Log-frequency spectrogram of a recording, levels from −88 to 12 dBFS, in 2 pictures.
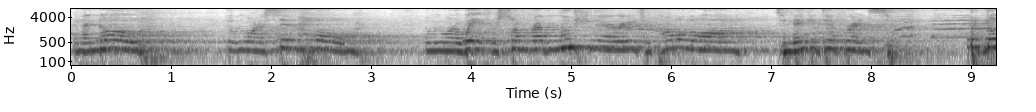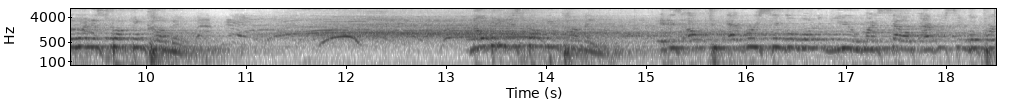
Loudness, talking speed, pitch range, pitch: -20 LUFS, 155 wpm, 260-315 Hz, 280 Hz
